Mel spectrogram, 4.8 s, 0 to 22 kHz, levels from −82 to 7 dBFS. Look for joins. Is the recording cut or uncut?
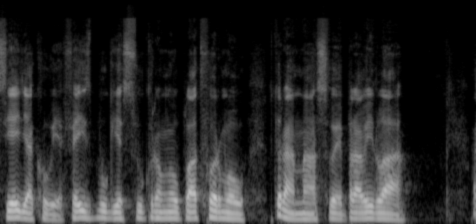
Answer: uncut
